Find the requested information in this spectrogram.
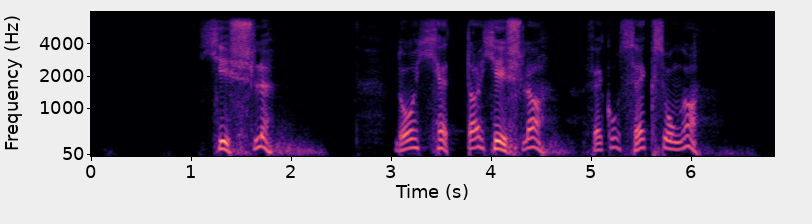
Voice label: kjisle, Numedalsmål

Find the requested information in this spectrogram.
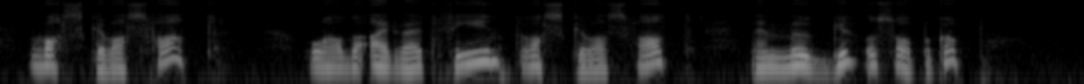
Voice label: vaskevassfat, Numedalsmål; Ho hadde arva ett fint vaskevassfat mæ mugge o såpekåpp.

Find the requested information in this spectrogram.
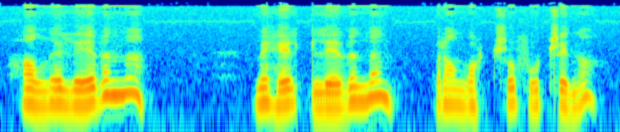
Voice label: halle leven mæ, Numedalsmål; Me helt leven mæ`n før han vart so fort sinna.

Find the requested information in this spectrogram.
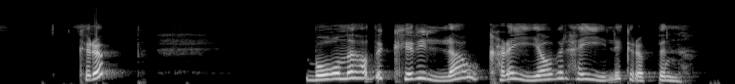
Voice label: kropp, Numedalsmål; Substantiv hankjønn

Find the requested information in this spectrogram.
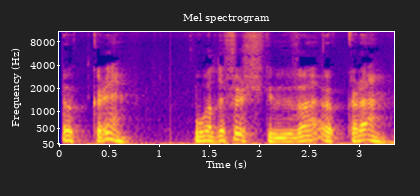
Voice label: "økLe", Numedalsmål; Substantiv hokjønn

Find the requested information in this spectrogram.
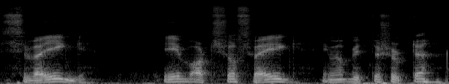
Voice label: sveig, Numedalsmål; klam,sveitt; Adverb

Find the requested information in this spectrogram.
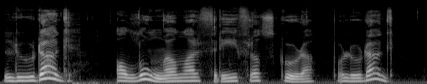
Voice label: lurdag, Numedalsmål; Substantiv hankjønn; Tida (dagen, året, merkedagar)

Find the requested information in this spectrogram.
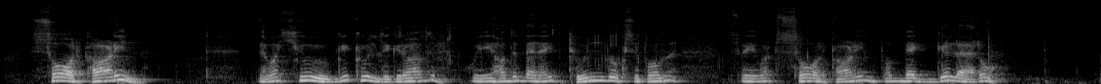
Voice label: sarkaLin, Numedalsmål

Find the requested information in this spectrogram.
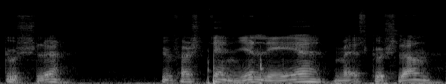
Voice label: "skusLe", Numedalsmål; Substantiv hankjønn

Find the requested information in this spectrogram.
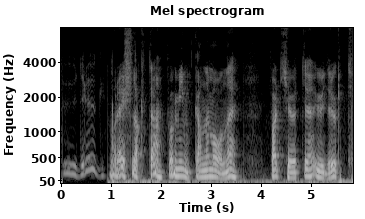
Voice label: "udrug", Numedalsmål; Når dei slakta på minkande måne vart kjøte udrukt.; Adjektiv

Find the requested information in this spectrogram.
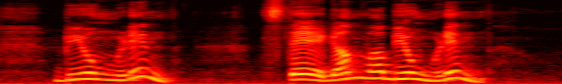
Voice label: bjongLin, Numedalsmål

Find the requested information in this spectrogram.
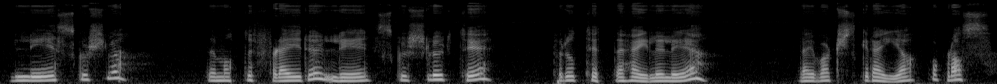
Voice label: "leskusjle", Numedalsmål

